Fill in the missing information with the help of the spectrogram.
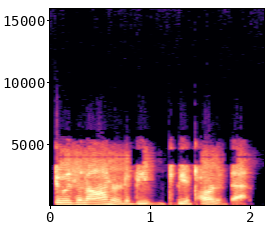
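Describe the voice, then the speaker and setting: Earnest fast-paced male interview guest, forties, slightly raspy, close dry lo-fi recording. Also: fairly high pitch, no room sound. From New Jersey. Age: 40s. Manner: earnest, fast-talking, expressive storyteller. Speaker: guest, financial wholesaler and speaker. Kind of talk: podcast interview storytelling. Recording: dull lo-fi dry podcast audio.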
